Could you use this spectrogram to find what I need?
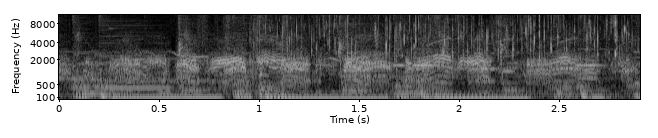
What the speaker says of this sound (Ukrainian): А, качки?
